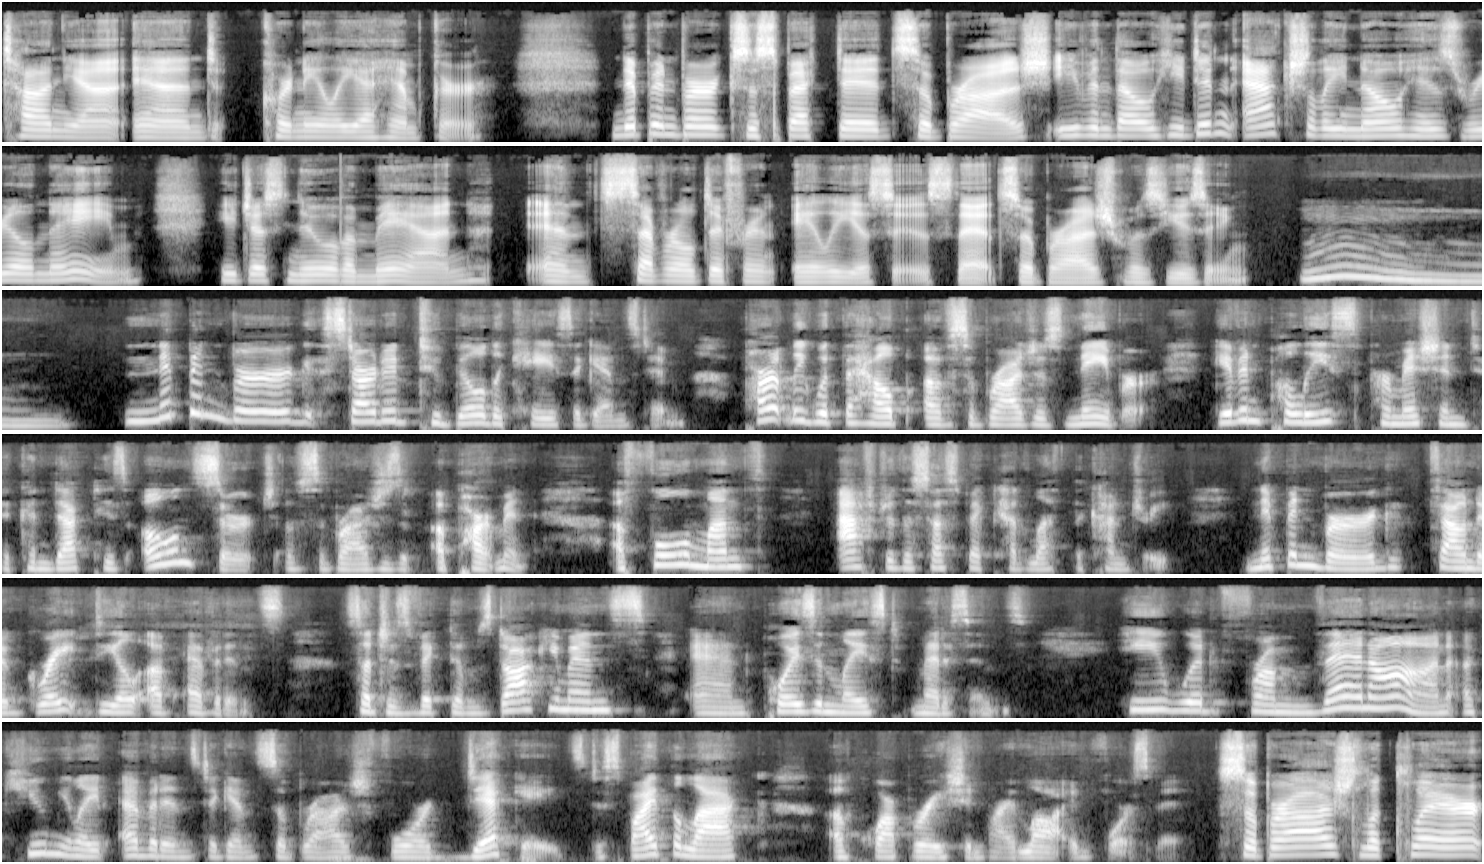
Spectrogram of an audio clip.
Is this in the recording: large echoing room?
no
